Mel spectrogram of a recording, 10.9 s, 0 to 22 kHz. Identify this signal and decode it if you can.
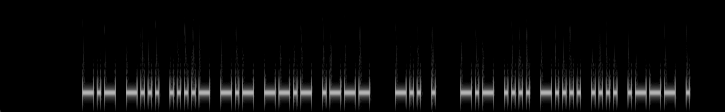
Morse code, heard as a keyed tone, about 22 wpm, 700 Hz. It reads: KB4KQJ DE KH6HJE
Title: USA Callsign DE Callsign 22wpm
